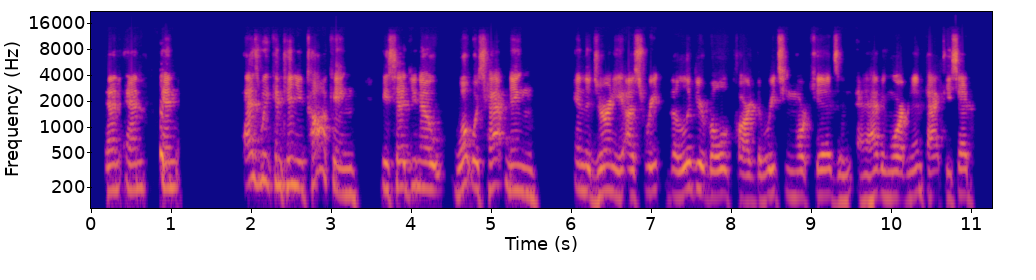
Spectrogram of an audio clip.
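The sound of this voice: At a moderate pace, a man talks with fairly high pitch, a fairly bright tone and fairly even intonation.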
